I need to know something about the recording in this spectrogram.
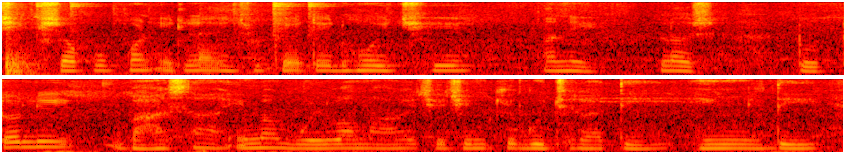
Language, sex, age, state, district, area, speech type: Gujarati, female, 30-45, Gujarat, Junagadh, rural, spontaneous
